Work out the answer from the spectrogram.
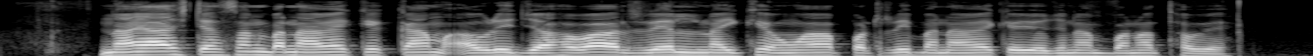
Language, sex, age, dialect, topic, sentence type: Bhojpuri, male, <18, Northern, banking, statement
